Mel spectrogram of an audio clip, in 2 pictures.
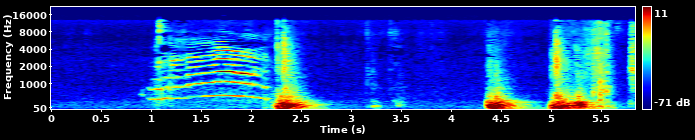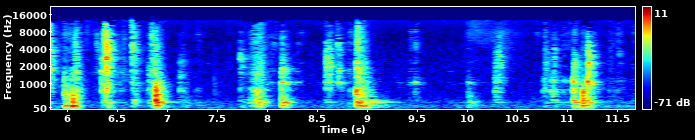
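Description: A domestic cat meows once, a call about a second long that rises and falls in pitch, with a heavy thump right after it. Then comes a long run of irregular knocks and rattles, the cat pawing and knocking at a metal window latch.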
